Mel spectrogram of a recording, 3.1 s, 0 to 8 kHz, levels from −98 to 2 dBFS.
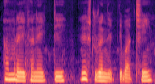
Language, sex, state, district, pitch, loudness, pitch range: Bengali, male, West Bengal, Cooch Behar, 145 Hz, -17 LUFS, 140-165 Hz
